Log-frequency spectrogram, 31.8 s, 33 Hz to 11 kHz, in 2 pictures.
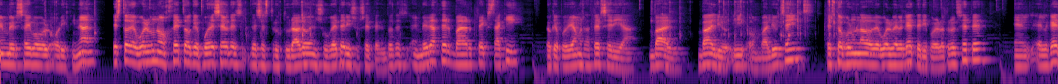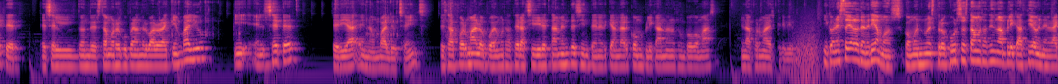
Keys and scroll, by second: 19.3 Escape, 22.3 ctrl+alt+l, 22.4 ctrl+alt+o.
